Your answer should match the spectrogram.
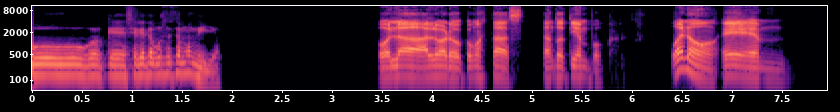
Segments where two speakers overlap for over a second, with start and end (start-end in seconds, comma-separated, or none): none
